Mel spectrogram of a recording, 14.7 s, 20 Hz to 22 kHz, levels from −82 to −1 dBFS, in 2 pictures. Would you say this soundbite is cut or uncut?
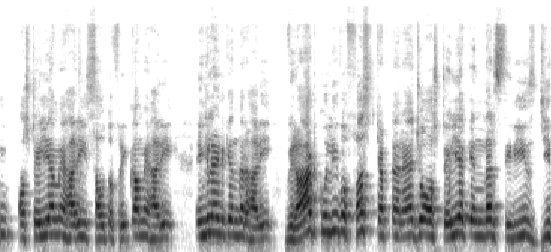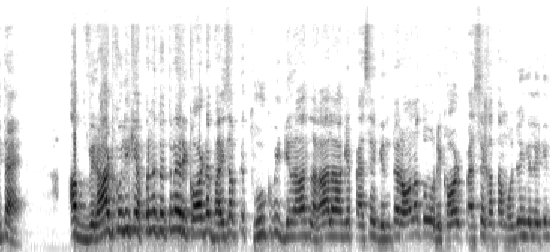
uncut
